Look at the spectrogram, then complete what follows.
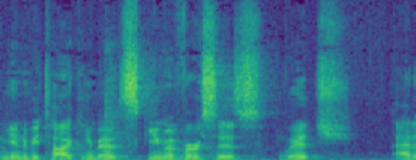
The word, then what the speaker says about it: Schemaverse: so what is a schema verse a lot of people do have trouble pronouncing it it is just to play on a schema and universe schema verse it's your classic space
